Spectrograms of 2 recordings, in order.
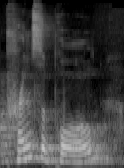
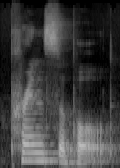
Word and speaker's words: principled: Now, principled, also notice the ED is pronounced as a soft D. And the vowel in the last sound is the same as you're saying pulled, pulled. In the past simple, pulled, principled, principled.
